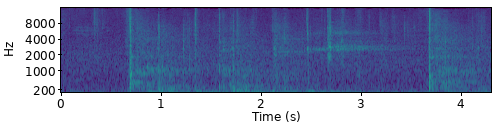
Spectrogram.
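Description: Tennis rally: a serve struck sharply with a racket about a second in, fainter ball bounces, hits and footsteps on the court, then another sharp racket hit near the end.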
